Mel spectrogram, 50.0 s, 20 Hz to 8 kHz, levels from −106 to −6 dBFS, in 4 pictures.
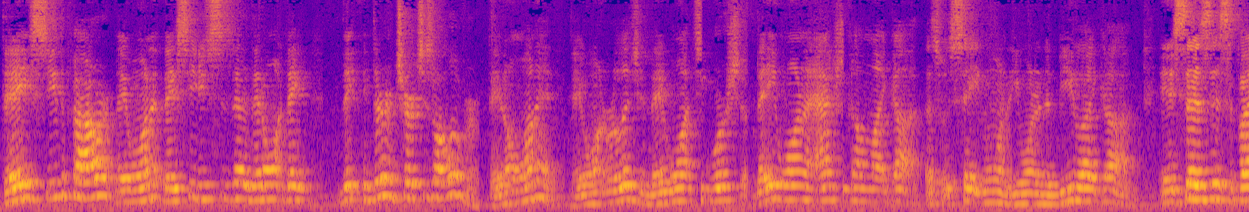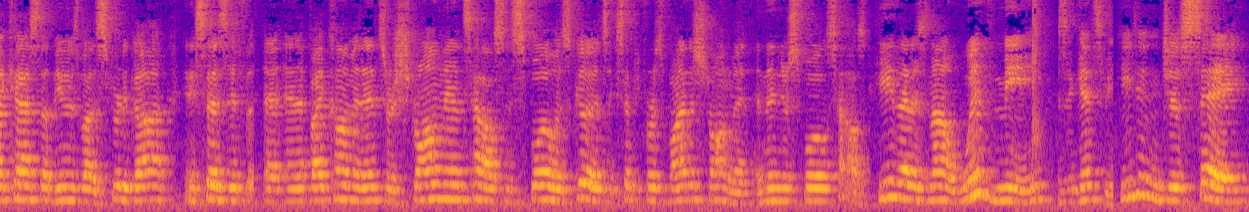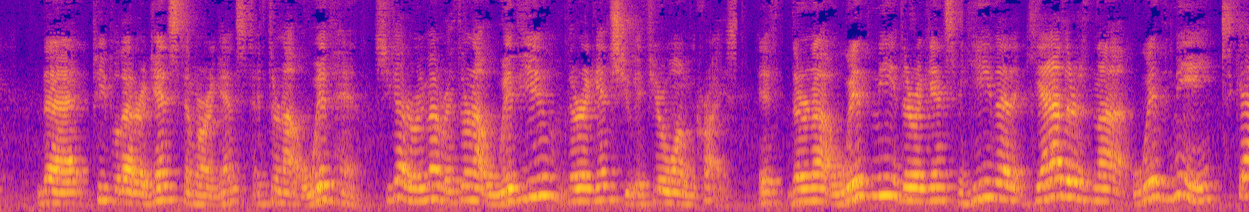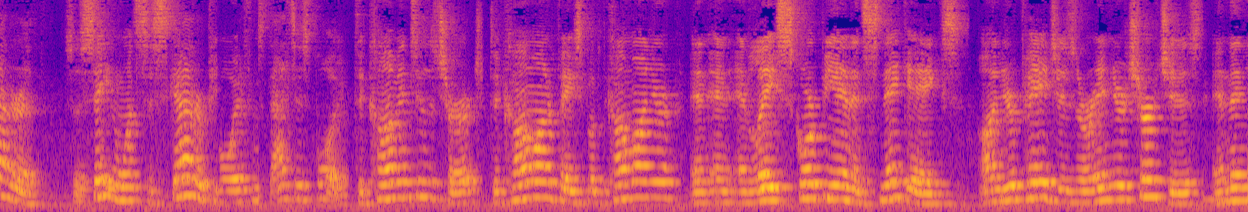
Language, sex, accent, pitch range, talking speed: English, male, American, 155-200 Hz, 230 wpm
